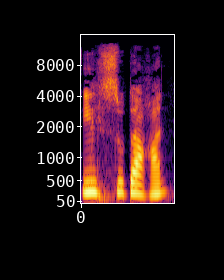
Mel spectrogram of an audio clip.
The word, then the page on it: ilsutaqan: Mi'gmaq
